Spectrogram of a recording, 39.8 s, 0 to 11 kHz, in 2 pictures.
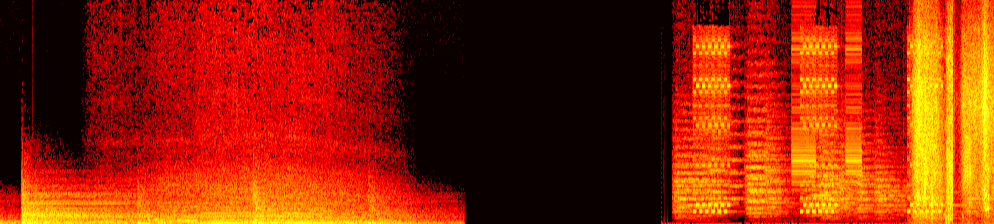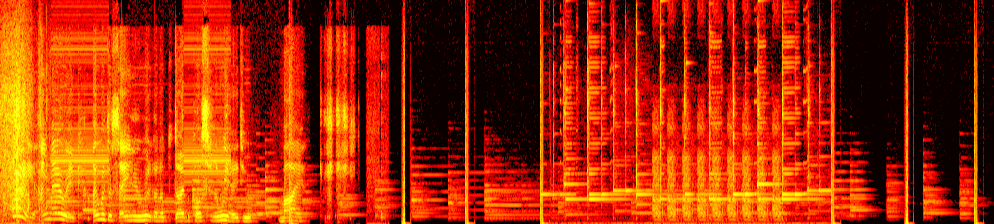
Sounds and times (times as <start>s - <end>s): Music: 0.0s - 9.3s, 13.4s - 39.7s
Speech: 20.1s - 26.0s.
